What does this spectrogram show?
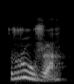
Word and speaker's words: róża: Et o avec l'accent, on prononce u jak róża.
